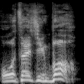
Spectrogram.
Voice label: Speech Alarms Fire Alarm, ZH CN

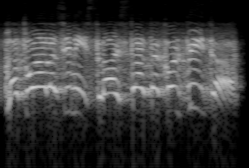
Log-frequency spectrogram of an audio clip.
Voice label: left wing mood high, speech it; War Thunder

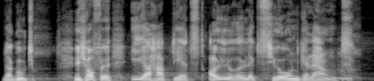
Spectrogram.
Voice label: Gloat; Speech; Civ5; Bismark

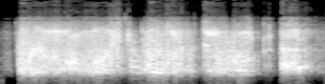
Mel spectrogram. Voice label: damaged pilot, mood high, speech tur; War Thunder

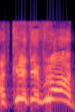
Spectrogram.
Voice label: threat infantry exposed, battlechatter ru; localized english

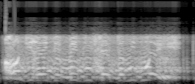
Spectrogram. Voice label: dialog, dialogs french; midway; War Thunder

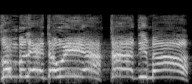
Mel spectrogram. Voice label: inform attack grenade, battle chatter, english

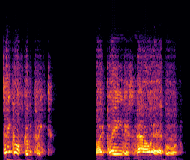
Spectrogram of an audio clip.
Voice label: tutorial dialogue, english; War Thunder

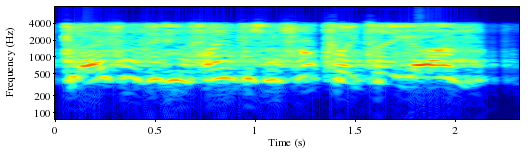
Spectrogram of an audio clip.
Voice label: bombing, dialogs german; midway; War Thunder

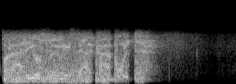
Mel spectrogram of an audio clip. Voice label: voice message machine gunner contused, hungarian; crew tanks

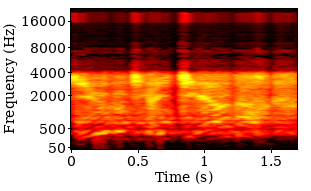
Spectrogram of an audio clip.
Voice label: aircraft destroyed mood low, speech jp; War Thunder

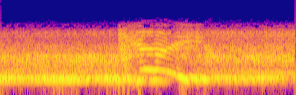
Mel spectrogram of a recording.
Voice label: eng enemy detected mood med, speech eng; War Thunder

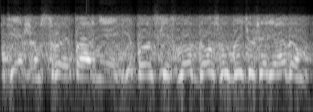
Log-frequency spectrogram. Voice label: dialog, dialogs russian; us midway; War Thunder

